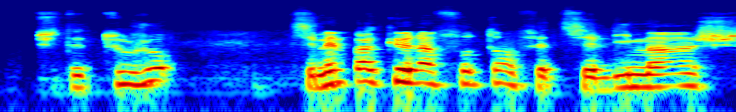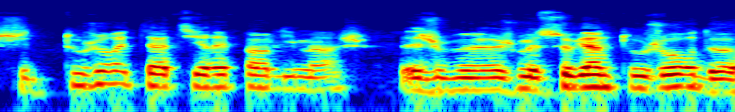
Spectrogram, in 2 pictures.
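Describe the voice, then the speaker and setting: With a dry, close sound and no echo, a man speaks at a moderate pace in a fairly high voice with ordinary pitch variation. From Switzerland. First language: German (speaking French). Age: 40s. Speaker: photographer. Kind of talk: interview. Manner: halting.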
